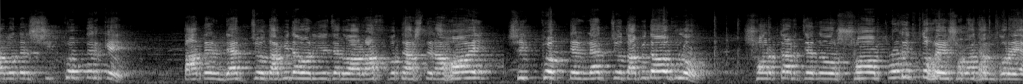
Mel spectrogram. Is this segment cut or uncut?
cut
